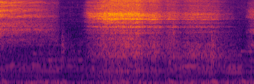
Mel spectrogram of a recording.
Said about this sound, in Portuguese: Então, quando eu respiro pelo nariz e solto pela boca, então eu consigo me centrar melhor. E eu aprendi uma coisa que sempre as pessoas falam assim, ó, imagine que você tá cheirando uma florzinha e assoprando uma vela.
